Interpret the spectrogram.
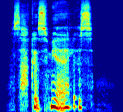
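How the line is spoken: Whispered. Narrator (German): flüsterte

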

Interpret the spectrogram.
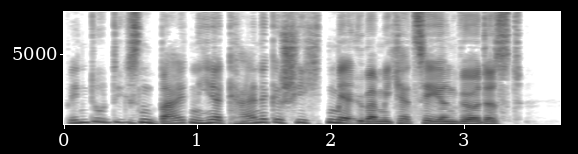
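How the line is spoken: Angry. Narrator (German): sagte sie wütend zu Ron

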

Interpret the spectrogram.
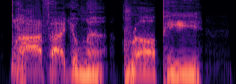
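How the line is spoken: Bellowing through broken glass. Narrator (German): brüllte er durch das Loch in der Scheibe

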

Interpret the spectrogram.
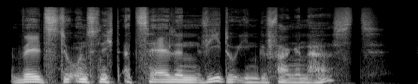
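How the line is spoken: Purring. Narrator (German): schnurrte

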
